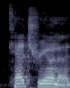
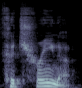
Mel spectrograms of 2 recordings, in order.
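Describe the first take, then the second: First: The middle 'o' vowel is pronounced. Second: The middle 'o' vowel is silent. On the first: The speaker calls it wrong. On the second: The speaker calls it right.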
